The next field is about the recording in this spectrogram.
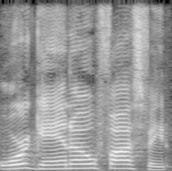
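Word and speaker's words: organophosphate: say I'm looking at Organo phosphate organ is the first two syllables then it's O phosphates or she speaking like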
